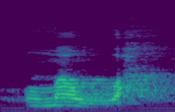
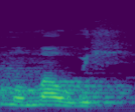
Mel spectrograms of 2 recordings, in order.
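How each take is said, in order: First: The last syllable has an 'ah' vowel. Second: The last syllable has an 'ih' vowel. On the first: The speaker calls it right. "Lihat mumawwah ya" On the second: The speaker calls it wrong. "Kemarin dibaca mumawwih"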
